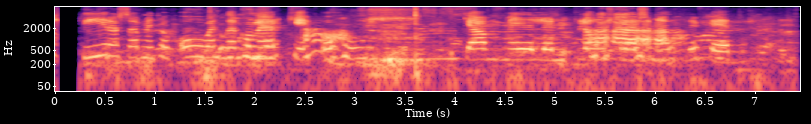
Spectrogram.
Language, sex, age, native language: Icelandic, male, 13, Icelandic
